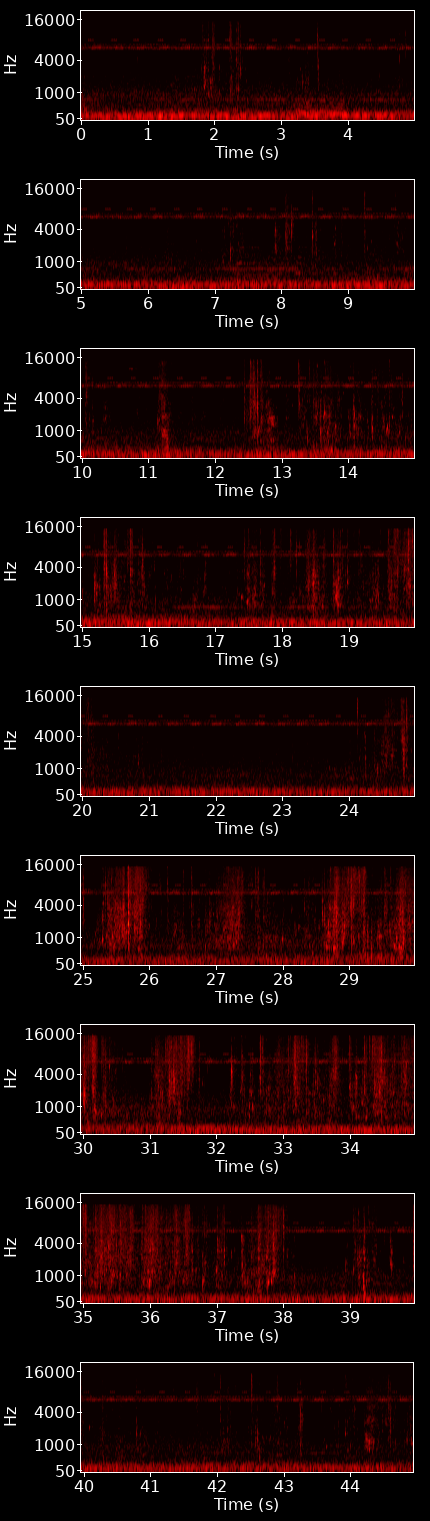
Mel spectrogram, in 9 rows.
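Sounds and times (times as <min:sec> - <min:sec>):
dog splashing in mud puddle: 0:01.4 - 0:02.6, 0:07.2 - 0:21.0, 0:24.1 - 0:44.9.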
